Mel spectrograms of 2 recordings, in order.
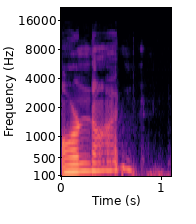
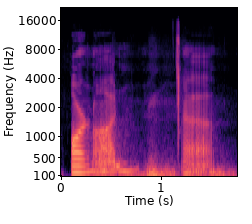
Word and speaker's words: Arnaud: I think it's Arnaud. It's like a D and then the little comma thing. No. What is it called? Apostrophe. Arnaud.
